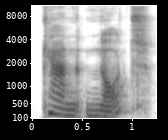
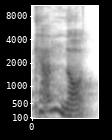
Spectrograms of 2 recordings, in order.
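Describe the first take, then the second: First: Can and not are said as separate words. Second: Can and not are joined into one word. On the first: "On a toujours le droit de détacher le not" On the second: "Ils sont attachés"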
